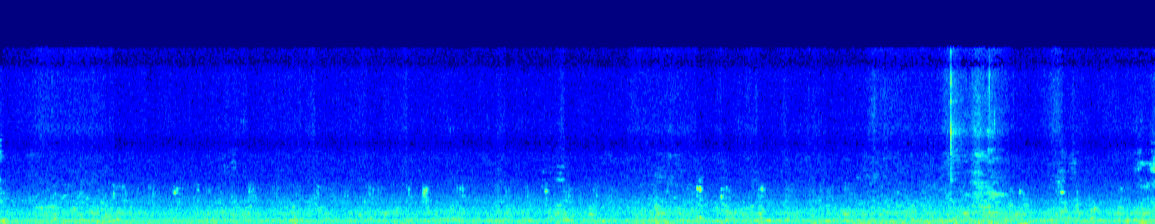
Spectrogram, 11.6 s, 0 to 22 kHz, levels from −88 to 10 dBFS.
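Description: Speech recording with no audible technical faults anywhere.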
